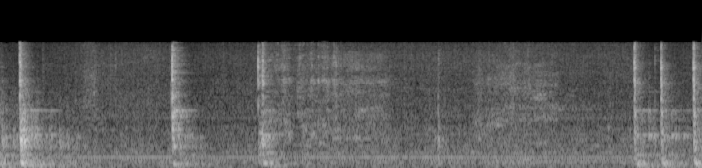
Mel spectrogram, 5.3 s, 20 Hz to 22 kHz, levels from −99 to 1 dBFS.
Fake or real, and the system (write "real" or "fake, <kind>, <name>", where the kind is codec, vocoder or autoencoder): real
